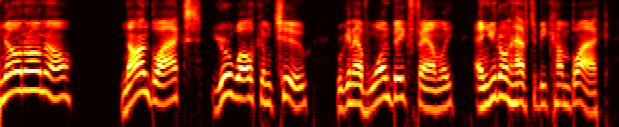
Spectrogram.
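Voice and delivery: high, eager, welcoming voice, speeding up midway. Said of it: "And now he says".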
